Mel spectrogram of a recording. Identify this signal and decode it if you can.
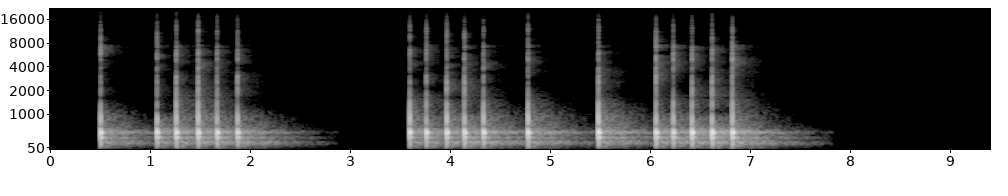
Tap code, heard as knocks on wood, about 5 knocks a second, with room echo. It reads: E VE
